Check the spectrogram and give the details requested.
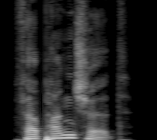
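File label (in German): "verpanschet", German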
